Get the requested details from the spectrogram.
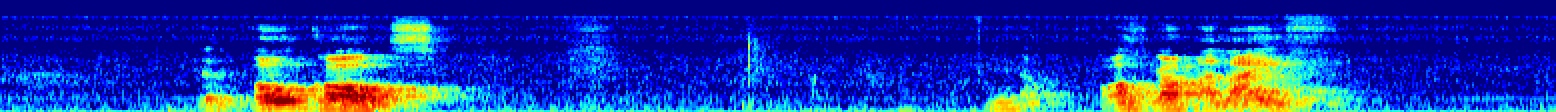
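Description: A middle-aged man speaks slowly into a microphone, in short phrases with long pauses, heard through a loudspeaker.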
